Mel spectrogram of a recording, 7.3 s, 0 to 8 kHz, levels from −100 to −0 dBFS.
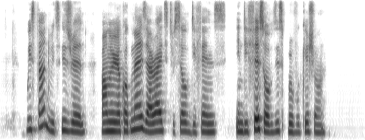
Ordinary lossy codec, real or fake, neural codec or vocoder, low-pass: none; fake; codec, 16 kHz, 2 kbps, X-Codec, WavLM features, trained on Multilingual LibriSpeech; none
